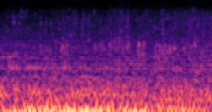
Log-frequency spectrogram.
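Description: Bass boat's outboard motor idling in a steady low rumble, with water lapping and splashing at the hull.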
